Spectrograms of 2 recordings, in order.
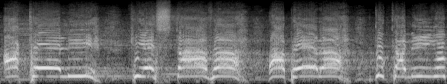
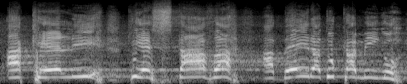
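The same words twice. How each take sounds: First: It is said at a louder, fuller volume. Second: It is said at a quieter, softer volume.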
